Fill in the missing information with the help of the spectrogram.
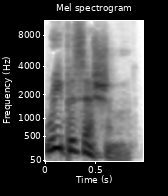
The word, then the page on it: repossession: British English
